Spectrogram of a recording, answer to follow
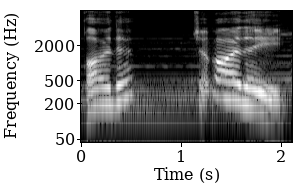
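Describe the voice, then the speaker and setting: A man voicing a proud city judge who talks in a sharp, threatening way. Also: high-pitched, very animated, music in the background, voice pushed up. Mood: indignant, warning.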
